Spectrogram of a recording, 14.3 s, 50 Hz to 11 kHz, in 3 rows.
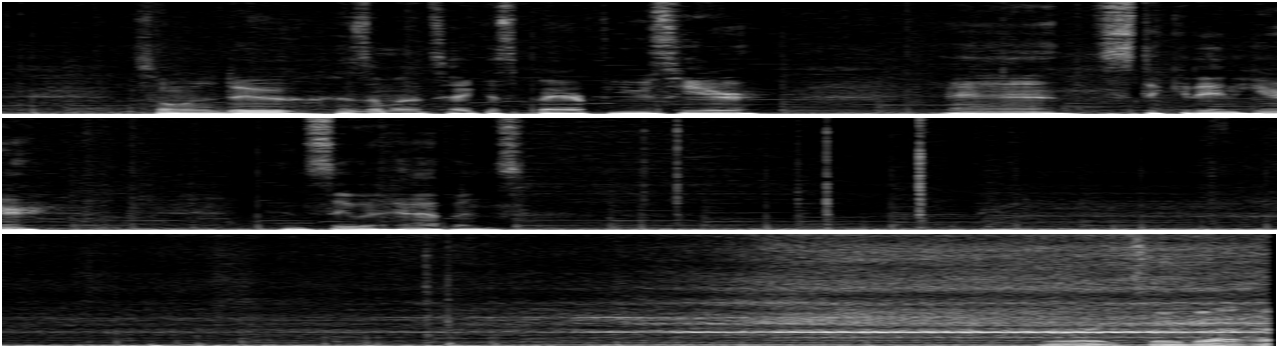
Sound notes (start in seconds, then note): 8.2 loud mechanical noise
